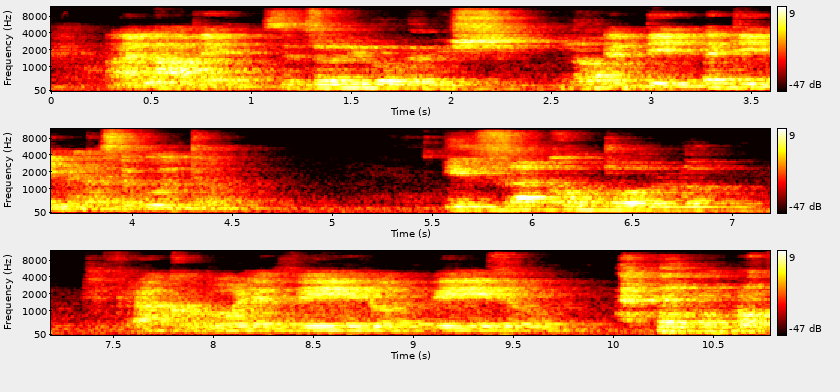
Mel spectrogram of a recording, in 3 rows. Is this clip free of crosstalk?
Yes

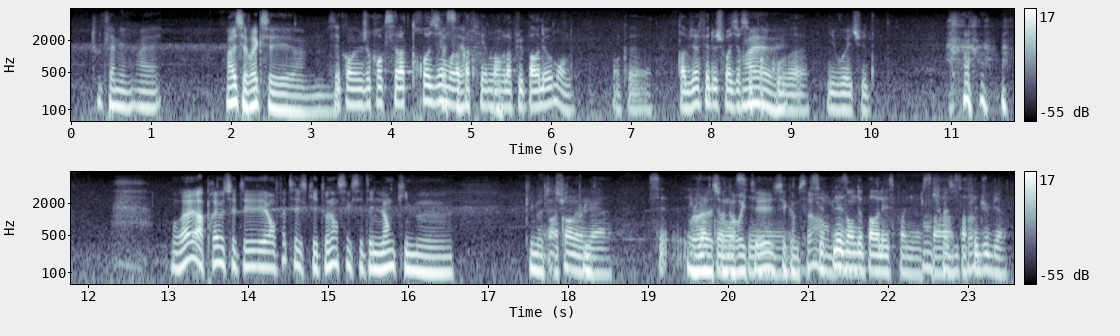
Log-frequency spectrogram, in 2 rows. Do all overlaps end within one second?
No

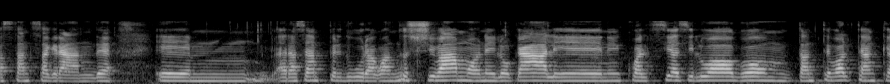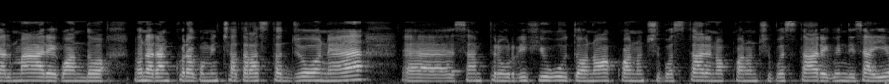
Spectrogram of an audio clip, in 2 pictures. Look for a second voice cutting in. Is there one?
No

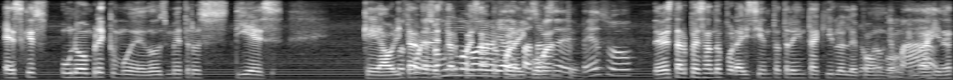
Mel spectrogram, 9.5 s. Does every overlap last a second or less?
No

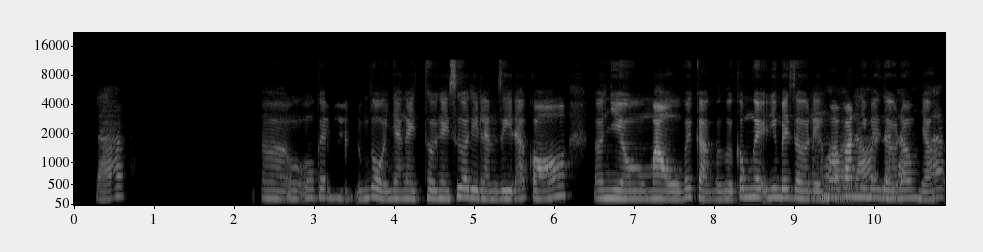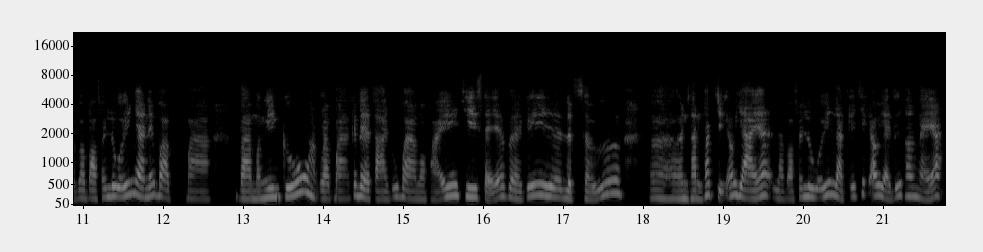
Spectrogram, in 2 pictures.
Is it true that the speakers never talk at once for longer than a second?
No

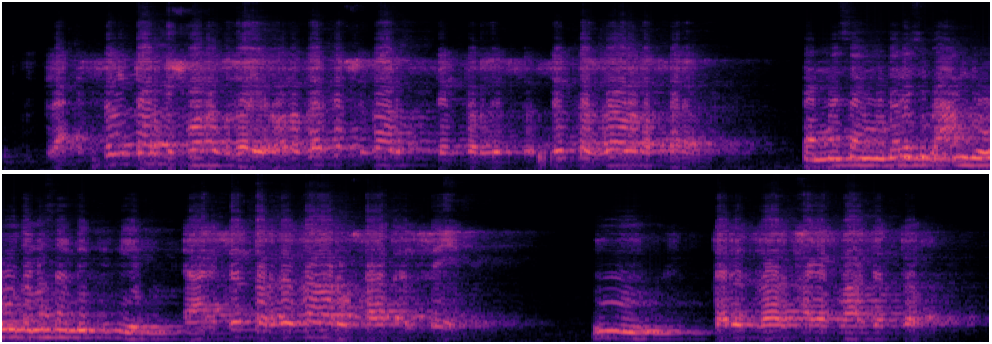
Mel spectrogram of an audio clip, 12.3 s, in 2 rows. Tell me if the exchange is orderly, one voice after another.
Yes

